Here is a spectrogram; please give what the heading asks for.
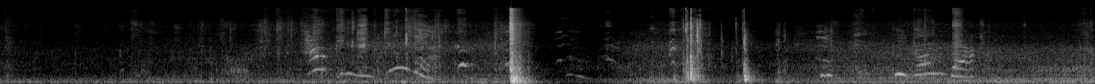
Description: Low noise followed by a girl speaking and dog whining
